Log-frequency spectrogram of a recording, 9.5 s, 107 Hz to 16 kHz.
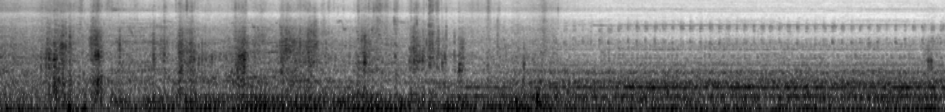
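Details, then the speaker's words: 2005 Toyota Caldina, P0191, power and ground verified good: uneven ticking about three a second over the low-side electric fuel pump hum, matching pressure waves; internal mechanical pump failure, needs new pump. "you can hear that there's a ticking noise and it seems to be corresponding with the waves that we are seeing on the pressure side of this pump so this pump has a mechanical problem inside"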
